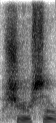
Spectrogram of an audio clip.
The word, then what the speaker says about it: Saoirse: But, and after Saoirse. It rhymes with inertia. That's right. After Saoirse Ronan was cast for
